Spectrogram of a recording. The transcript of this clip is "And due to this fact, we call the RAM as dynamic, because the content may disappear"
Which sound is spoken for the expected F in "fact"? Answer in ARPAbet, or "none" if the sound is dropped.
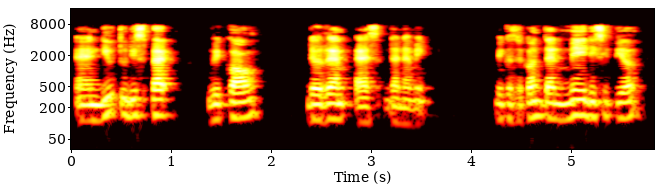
P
